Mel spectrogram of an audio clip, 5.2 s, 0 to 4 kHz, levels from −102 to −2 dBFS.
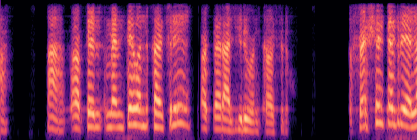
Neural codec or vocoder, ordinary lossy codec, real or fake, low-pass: codec, 24 kHz, 1 kbps, SNAC; none; fake; 3.6 kHz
